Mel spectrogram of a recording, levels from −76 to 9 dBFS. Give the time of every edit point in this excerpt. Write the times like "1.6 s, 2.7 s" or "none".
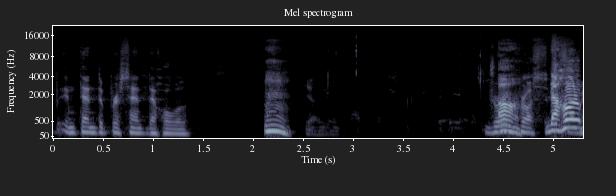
none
